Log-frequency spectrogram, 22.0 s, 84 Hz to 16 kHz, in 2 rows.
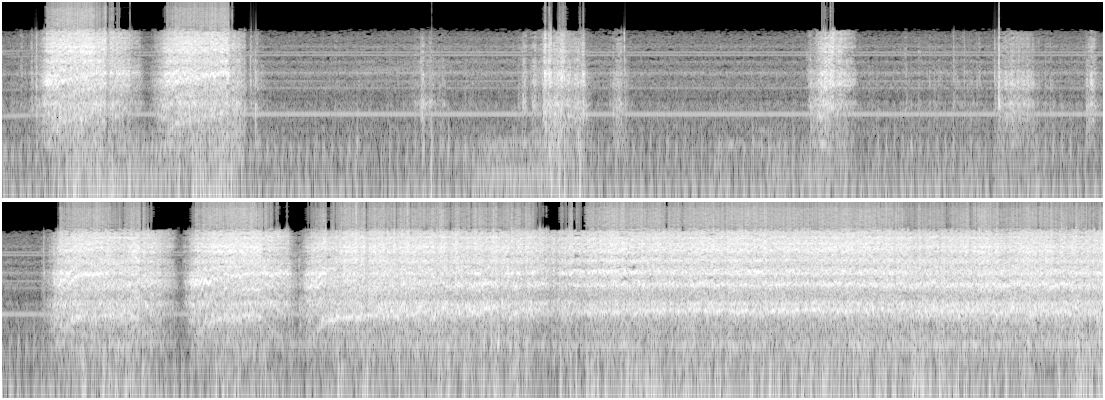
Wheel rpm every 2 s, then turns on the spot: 80, 50, 10, 10, 10, 30, 110, 170, 220, 230, 210.
4-6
